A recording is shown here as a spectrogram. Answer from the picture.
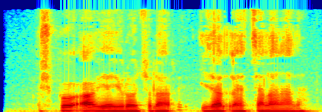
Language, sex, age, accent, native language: Uzbek, male, 18-24, Buxoro, Uzbek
